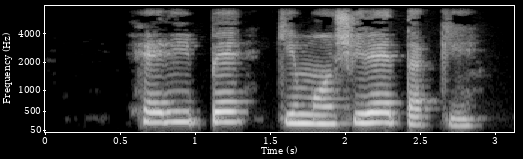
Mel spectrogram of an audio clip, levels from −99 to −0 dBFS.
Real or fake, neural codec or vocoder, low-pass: real; none; 7.2 kHz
